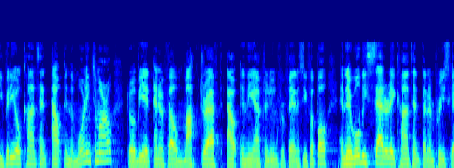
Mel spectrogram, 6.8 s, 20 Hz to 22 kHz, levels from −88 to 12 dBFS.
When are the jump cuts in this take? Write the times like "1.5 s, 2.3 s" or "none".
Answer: none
